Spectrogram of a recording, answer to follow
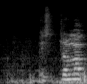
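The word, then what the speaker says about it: stomach: स्टमक को स्टोमच नहीं बोलेंगे ना, भले कैसा, मतलब बहुत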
